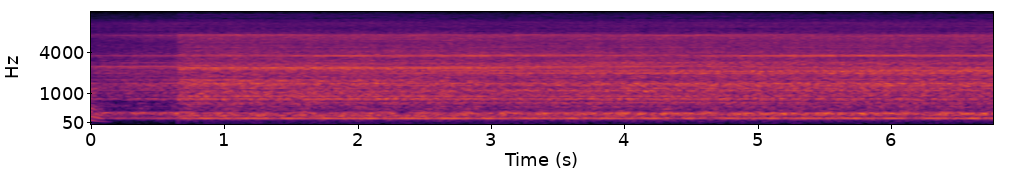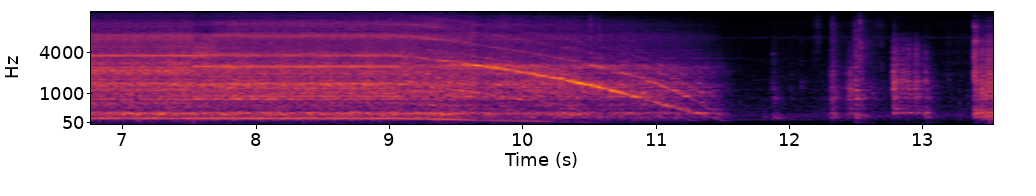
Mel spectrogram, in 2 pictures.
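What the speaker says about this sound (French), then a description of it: "On va faire des blancs en neige, alors là il n'y a que 2 blancs d'œufs" A stand mixer whips two egg whites with a pinch of salt, its motor a steady loud whine holding for about nine seconds before winding down to a stop, then a few light clatters.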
